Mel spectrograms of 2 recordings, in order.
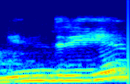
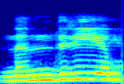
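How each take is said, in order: First: The first syllable is said with an 'i' vowel. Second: The first syllable is said with a short 'a'. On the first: The speaker calls it right. "हाँ, निंद्रिय निमित्तम।" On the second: The speaker calls it wrong. "वो न नहीं है, वो नी है।"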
